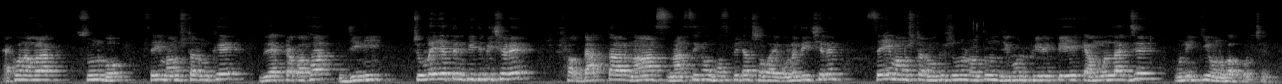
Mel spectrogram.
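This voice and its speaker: A man from West Bengal, a nutritionist, making an emphatic, repetitive sales pitch in a promotional testimonial. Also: a little fast, reverberant, poor audio. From Hooghly district, West Bengal, India. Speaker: nutritionist promoting herbal products.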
